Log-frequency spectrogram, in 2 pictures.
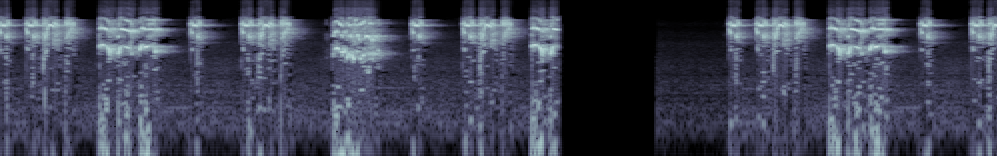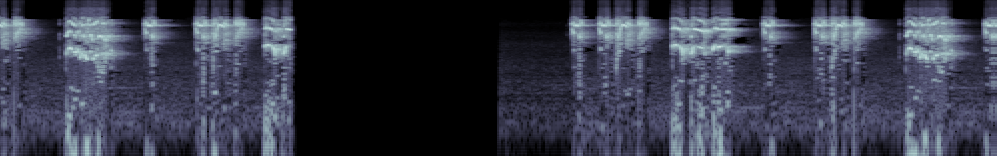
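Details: Shrill rat squeaks come in rapid chattering runs of high, harmonic squeals, broken by two silent gaps of a few seconds, with no other sounds.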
